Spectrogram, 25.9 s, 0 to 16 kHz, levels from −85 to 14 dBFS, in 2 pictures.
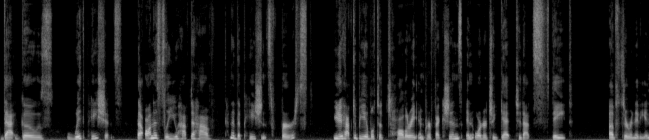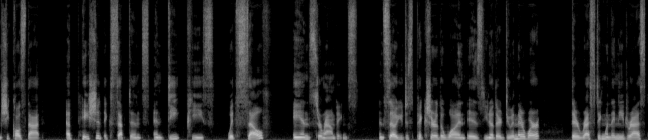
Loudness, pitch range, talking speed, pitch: -21 LUFS, 160-195 Hz, 155 wpm, 175 Hz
